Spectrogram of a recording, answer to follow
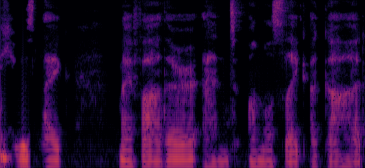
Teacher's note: She does her little breathy voice thing. She still has it even in her 70s.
